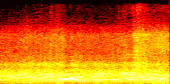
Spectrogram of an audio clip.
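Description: Fireworks on a torito burning: a steady hiss and crackle of spraying sparks, with many short overlapping shouts from the crowd.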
